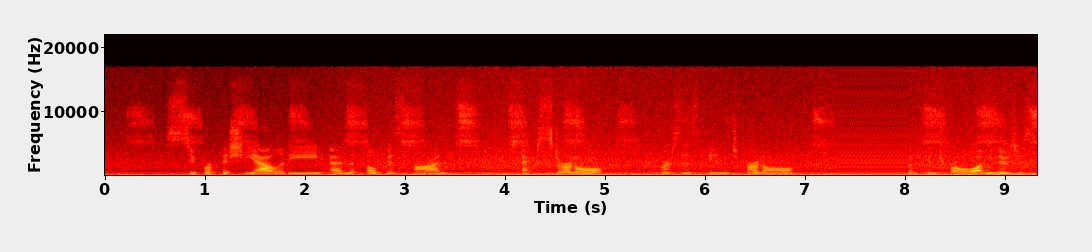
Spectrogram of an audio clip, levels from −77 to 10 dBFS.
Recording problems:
hiss; loud; throughout; 3 dB below the speech
audio freezing; at 7.5 s for 0.5 s

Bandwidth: 17 kHz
